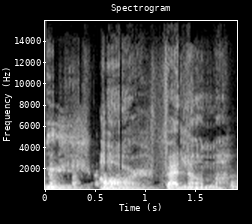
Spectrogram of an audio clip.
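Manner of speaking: rough, creaky, raspy put-on character voice. Doing a voice from a special episode, Venom voice. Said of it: "I love to do an impression".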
